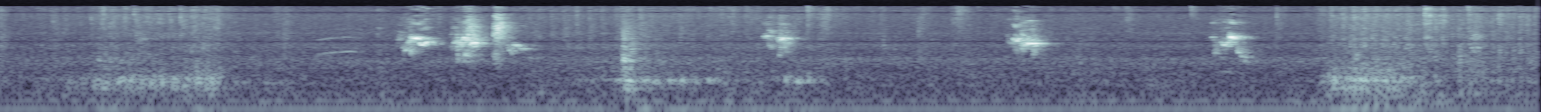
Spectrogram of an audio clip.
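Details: Budgerigar giving short, scattered high chirps about once a second, with low murmuring in the background and a constant faint hum.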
